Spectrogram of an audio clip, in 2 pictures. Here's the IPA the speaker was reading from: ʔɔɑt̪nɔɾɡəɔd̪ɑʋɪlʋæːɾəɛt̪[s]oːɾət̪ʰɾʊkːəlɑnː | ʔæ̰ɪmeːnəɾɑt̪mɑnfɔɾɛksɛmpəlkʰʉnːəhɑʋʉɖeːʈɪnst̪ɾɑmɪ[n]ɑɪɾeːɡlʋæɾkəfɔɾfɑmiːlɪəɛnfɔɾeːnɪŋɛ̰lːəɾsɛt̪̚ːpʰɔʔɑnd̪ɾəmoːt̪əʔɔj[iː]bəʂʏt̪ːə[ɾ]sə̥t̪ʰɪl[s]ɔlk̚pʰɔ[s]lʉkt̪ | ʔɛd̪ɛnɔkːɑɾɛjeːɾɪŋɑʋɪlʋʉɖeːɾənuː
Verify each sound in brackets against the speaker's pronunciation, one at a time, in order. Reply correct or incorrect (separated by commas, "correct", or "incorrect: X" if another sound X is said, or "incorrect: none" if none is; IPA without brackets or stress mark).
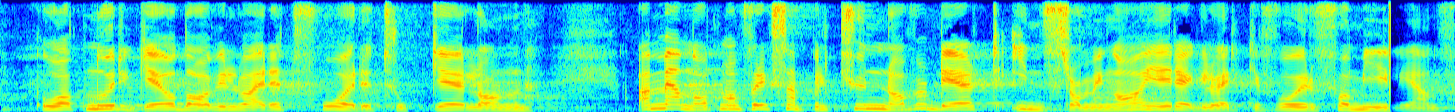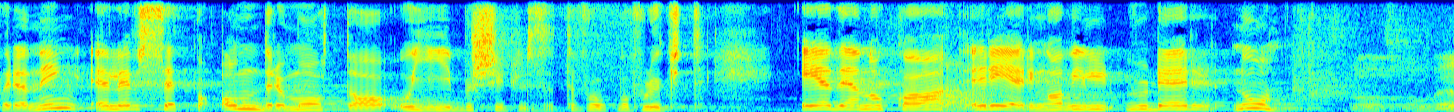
incorrect: f, incorrect: ŋ, correct, incorrect: l, incorrect: f, incorrect: f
